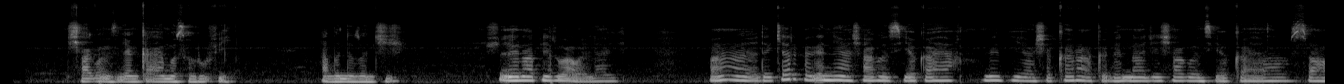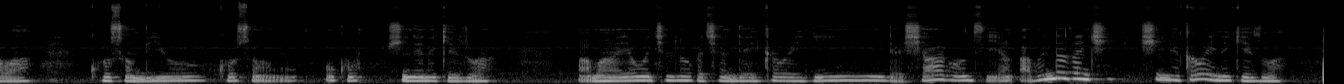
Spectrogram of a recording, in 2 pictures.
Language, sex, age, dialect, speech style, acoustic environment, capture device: Hausa, male, 25-34, Nigeria - Kano, happy, nature, mobile / Linux / Chrome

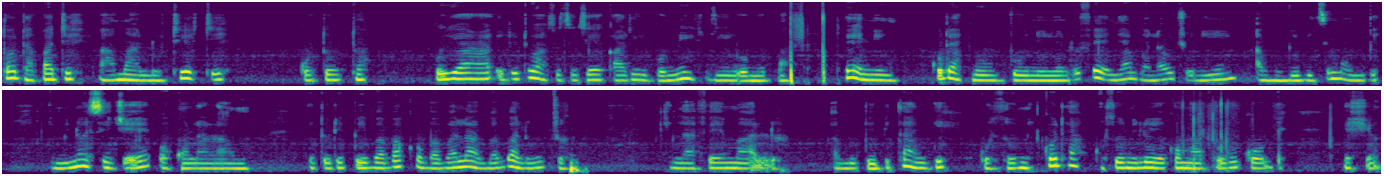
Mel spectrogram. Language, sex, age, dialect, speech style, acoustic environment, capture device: Yoruba, female, 18-24, Nigeria - Lagos Yoruba, focused; relaxed, silence; construction, mobile / Linux / Chrome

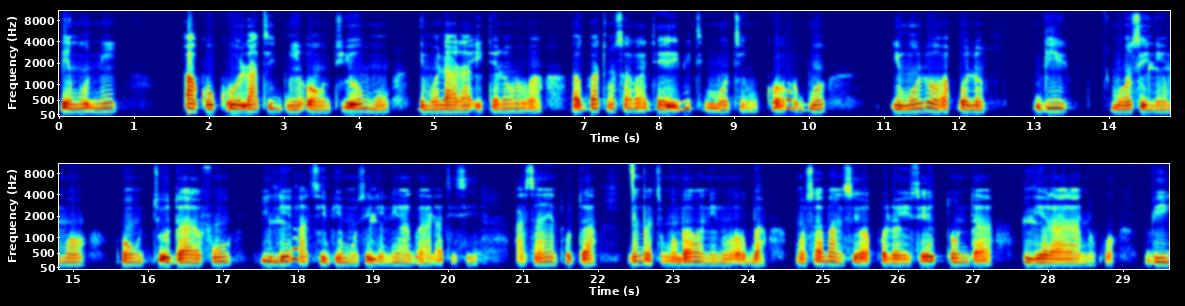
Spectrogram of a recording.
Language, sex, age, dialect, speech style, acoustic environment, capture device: Yoruba, male, 18-24, Nigeria - Ibadan, relaxed; focused, nature, mobile / Linux / Chrome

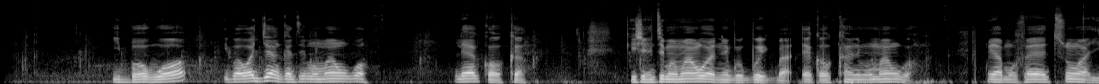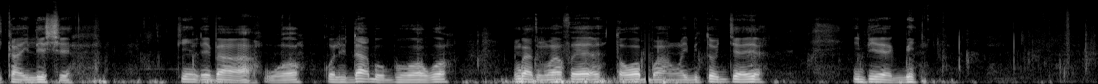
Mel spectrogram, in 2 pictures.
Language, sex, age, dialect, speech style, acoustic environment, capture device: Yoruba, male, 18-24, Nigeria - Lagos Yoruba, focused; happy; relaxed, nature, mobile / Linux / Chrome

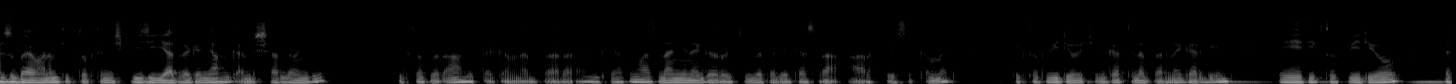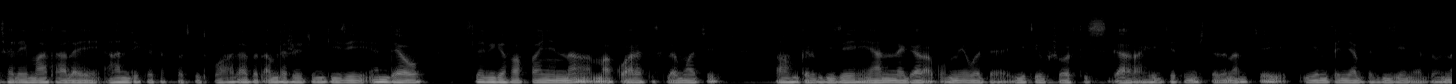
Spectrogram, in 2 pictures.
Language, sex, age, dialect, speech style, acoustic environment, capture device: Amharic, male, 25-34, Ethiopia - Gojjam, relaxed, silence, mobile / Linux / Chrome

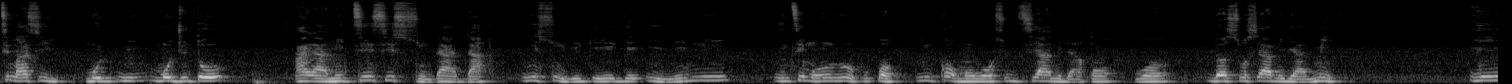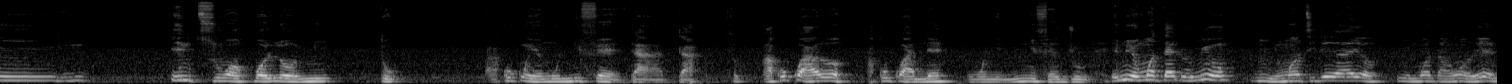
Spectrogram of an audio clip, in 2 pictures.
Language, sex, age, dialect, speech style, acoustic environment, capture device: Yoruba, male, 18-24, Nigeria - Nigerian Standard, relaxed, nature, desktop / Windows / Chrome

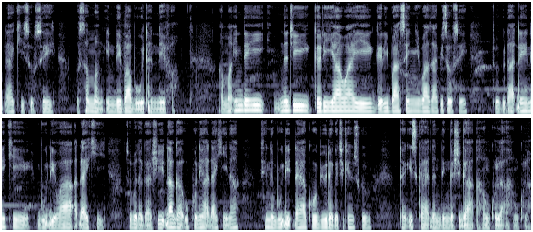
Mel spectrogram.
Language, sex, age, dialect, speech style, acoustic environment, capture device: Hausa, male, 25-34, Nigeria - Nigerian Standard, relaxed, silence, mobile / Linux / Chrome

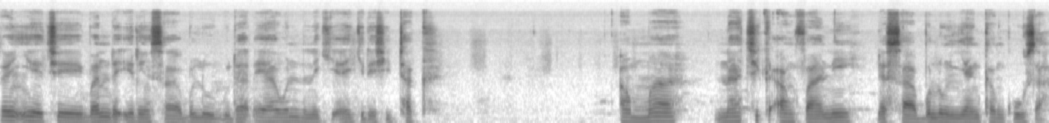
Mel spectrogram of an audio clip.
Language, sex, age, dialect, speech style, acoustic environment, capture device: Hausa, male, 18-24, Nigeria - Katsina, relaxed, nature, mobile / Linux / Chrome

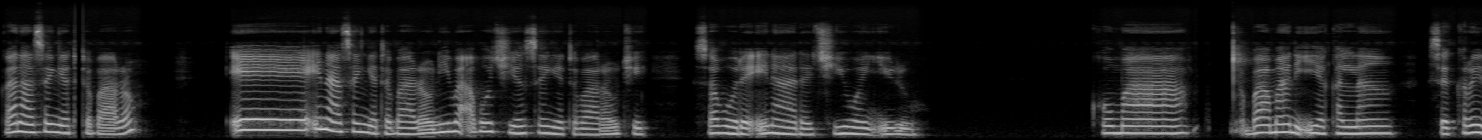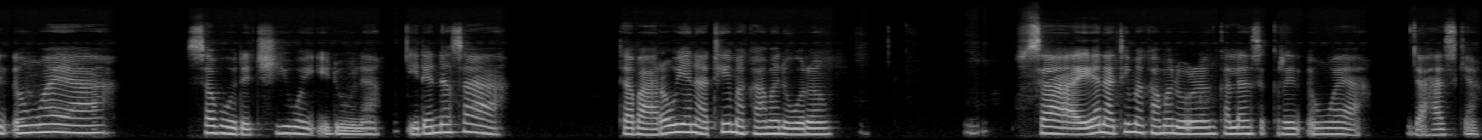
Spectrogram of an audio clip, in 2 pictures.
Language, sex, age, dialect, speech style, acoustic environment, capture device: Hausa, female, 25-34, Nigeria - Katsina, happy, silence, mobile / Linux / Chrome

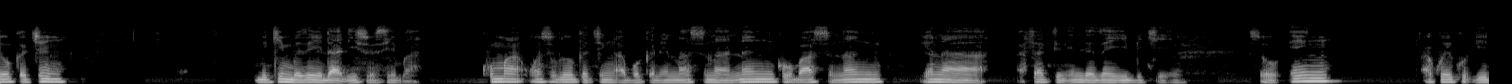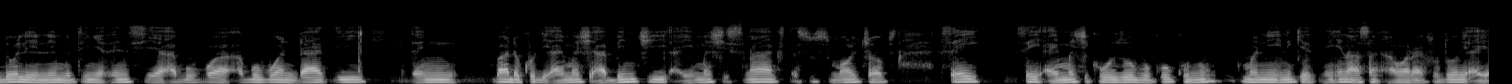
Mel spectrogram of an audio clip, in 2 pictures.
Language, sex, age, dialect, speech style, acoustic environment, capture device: Hausa, male, 25-34, Nigeria - Kano, happy, people talking, mobile / Linux / Chrome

